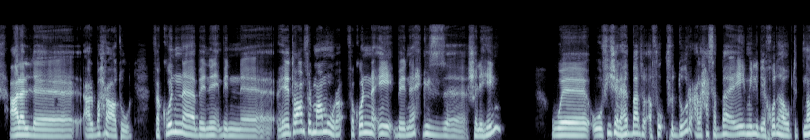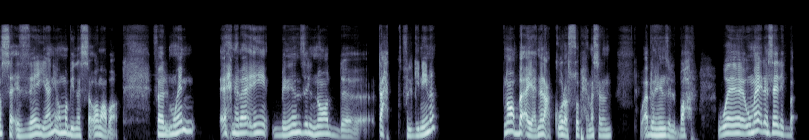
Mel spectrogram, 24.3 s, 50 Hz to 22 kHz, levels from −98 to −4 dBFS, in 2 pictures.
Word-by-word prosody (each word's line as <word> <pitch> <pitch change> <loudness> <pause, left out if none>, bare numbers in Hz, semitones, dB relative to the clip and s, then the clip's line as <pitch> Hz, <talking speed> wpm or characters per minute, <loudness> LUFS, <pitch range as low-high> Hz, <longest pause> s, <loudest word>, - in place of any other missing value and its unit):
على 155 +3 +8
ال 155 -1 +1 0.8
على 140 -1 +1
البحر 170 +3 -2
على 145 -3 +4
طول. 130 -2 -8 0.3
فكنا 200 -4 +2
بن 150 -1 -2
بن 145 -1 -4 0.5
هي 170 +7 +2
طبعًا 235 +2 +5
في 240 - -14
المعمورة، 210 -6 +1
فكنا 195 +3 0
إيه، 180 0 +1
بنحجز 160 0 -3 0.3
شاليهين، 160 - -1 0.8
و 155 +1 +3 0.5
وفي 155 +6 -2
شاليهات 180 -3 +2
بقى 190 +2 +2
بتبقى 175 -3 -6
فوق 175 - -4
في - - -11
الدور، 175 - -3
على 150 +1 -3
حسب 165 -3 -3
بقى 175 +2 -1
إيه، 170 +3 0
مين 180 - -1
اللي 180 0 0
بياخدها 165 +3 -1
وبتتنسق 150 +6 -1
إزاي 150 +6 -1
يعني، 175 +9 0
هم 200 -1 +1
بينسقوها 155 +1 -1
مع 160 - +2
بعض. - - -5 0.5
فالمهم 205 +9 +1 0.4
إحنا 195 -2 +2
بقى 200 +1 +4
إيه، 200 +1 0
بننزل 185 +6 -1
نقعد 155 -8 -1 0.4
تحت - - +1 0.2
في 145 - -7
الجنينة، 165 - 0 1.0
نقعد 230 -2 +5
بقى 155 - +6
يا 135 - 0
نلعب 175 +2 +3
كورة 160 -1 0
الصبح 150 -1 -4
مثلًا 145 0 -4 0.4
وقبل 155 0 0
ما 150 - +2
ننزل 150 -3 +1
البحر 115 - -4 0.3
و 190 +3 +3
وما 215 +8 +4
إلى 225 - 0
ذلك 205 -4 +2
بقى. 300 - -11
170 Hz, 160 wpm, -23 LUFS, 150-195 Hz, 1.0 s, على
